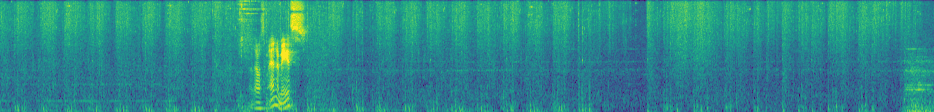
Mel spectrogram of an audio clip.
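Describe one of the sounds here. A horse gallops, its hooves thudding steadily on grass.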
